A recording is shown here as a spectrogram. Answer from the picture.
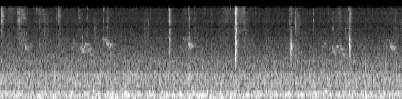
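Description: Faint, wet chewing and mouth sounds of a person eating soft, ripe custard apple (sugar apple) pulp by hand, with a few sharp clicks in the second half.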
